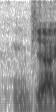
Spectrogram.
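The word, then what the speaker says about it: Dahl: हु has authored द book title human, how द United state abandon piece and re invented war? Human. चलिए ये है question number 7 का option है ए, rolled दो, rolled दा pronunciation, L silent होगा, दा।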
